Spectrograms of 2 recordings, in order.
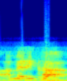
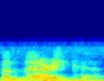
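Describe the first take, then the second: First: The final vowel is an open ah sound. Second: The final vowel is a weak uh sound. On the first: The speaker calls it wrong. "아메리카 그렇게 하는데" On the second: The speaker calls it right. "끝에 나오는 A는 보통 어로 발음을 해요"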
